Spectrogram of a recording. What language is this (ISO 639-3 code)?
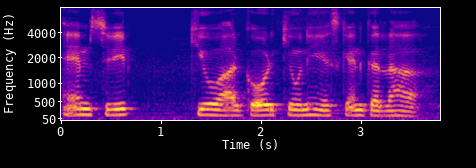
urd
